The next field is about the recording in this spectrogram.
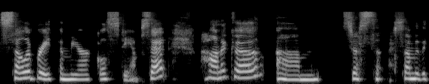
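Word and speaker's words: Chanukah: is actually in Hebrew and it is actually pronounced Hanukkah that CH that gutural German um gutural tone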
